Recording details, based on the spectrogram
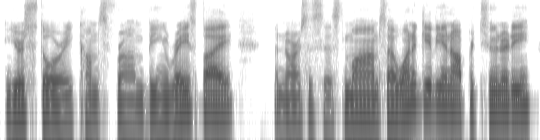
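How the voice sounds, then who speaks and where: Male podcast host, smooth voice, dry close sound, rambling friendly questions. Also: mid-range voice, moderate pace, a little mellow, no room sound. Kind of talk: casual interview hosting.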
